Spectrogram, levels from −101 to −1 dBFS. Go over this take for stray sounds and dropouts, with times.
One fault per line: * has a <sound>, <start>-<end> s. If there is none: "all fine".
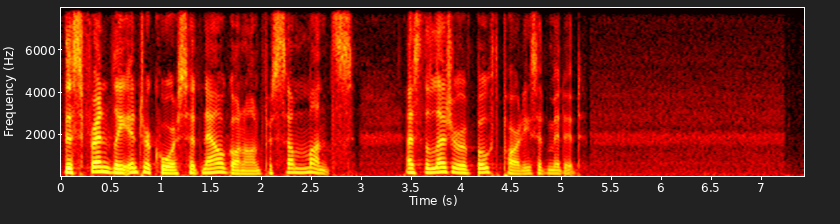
all fine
